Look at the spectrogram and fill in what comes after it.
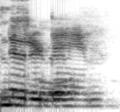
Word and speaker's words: Notre Dame: Well, yeah, it is Notre Dame.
